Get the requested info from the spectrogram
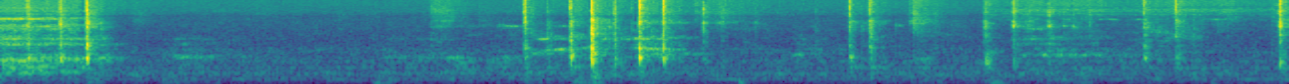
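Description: Faint typing on a laptop keyboard: irregular runs of key clicks, with a pause in the first couple of seconds and a quick cluster about three seconds in. A brief, slightly louder sound comes right at the start.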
